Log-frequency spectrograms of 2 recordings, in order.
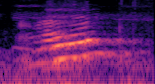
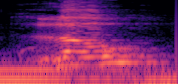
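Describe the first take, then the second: First: Very high squeaky parrot voice; parrot echo. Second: Said in the usual way. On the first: Acted. Parrot puppet repeating syllables after its teacher, high squeak. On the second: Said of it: "break it up in syllables".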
